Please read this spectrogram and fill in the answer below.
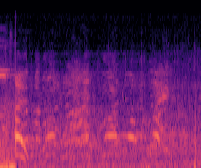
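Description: Faint shouts and calls from players and spectators at a seven-a-side football match, over low crowd murmur. There is a single soft thud about three seconds in.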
